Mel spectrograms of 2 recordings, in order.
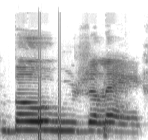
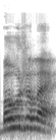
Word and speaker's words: Beaujolais: everyone to know this and to know to pronounce it Beaujolais so bougie people drink Beaujolais but it is pronounced Beaujolais also non bougie people drink Beaujolais and everyone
